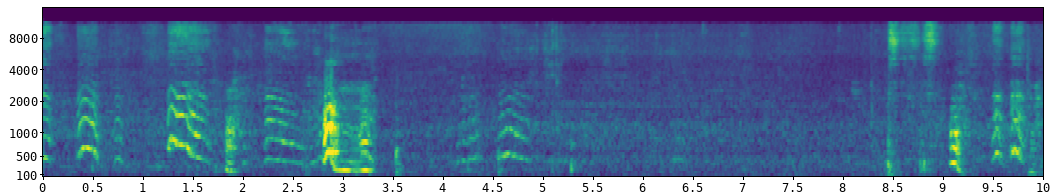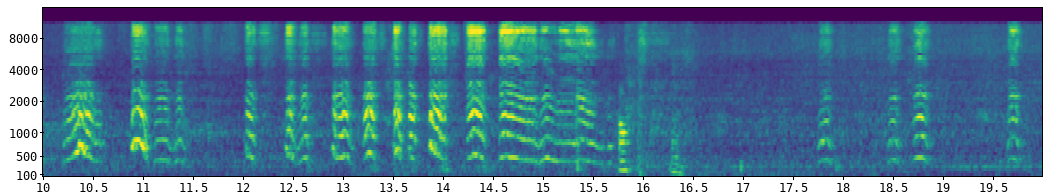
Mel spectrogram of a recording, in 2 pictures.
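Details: Liza, a female Alaskan Malamute, plays with a chicken toy on a bed. Bursts of high whines and bent yips come in uneven clusters, with quiet rustling gaps between them.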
